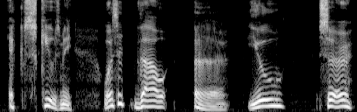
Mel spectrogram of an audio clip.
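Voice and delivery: unsure, feeling for the polite word; shaken. A narrator's reading. The shaken master addressing the cat, hesitant. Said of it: "Utterly shaken".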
